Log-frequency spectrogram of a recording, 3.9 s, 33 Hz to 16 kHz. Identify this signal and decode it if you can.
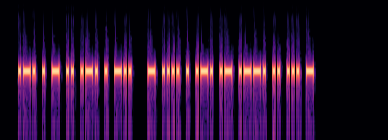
Morse code, heard as a keyed tone, about 52 wpm, 700 Hz. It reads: RETIRED THERAPIST
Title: Practice QSO - Exchange 3 - More Info - 50wpm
